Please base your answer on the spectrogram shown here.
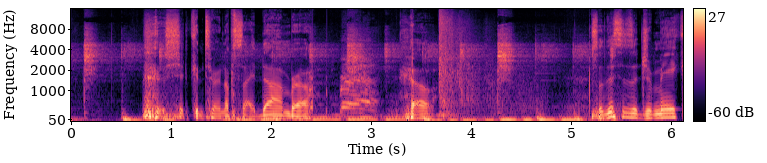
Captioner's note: laugh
